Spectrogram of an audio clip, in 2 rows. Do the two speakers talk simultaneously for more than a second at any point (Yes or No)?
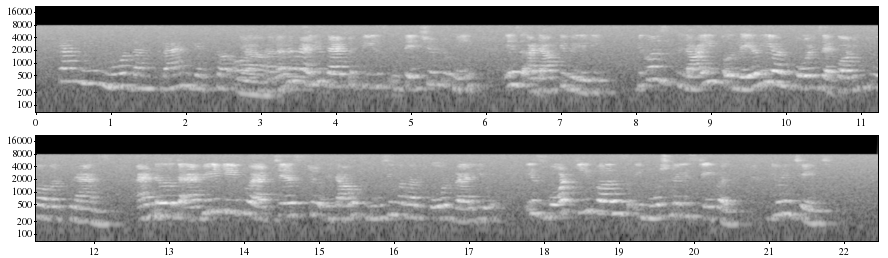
Yes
